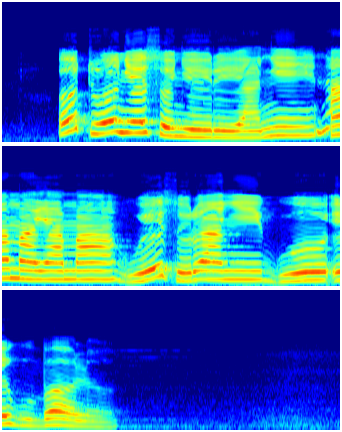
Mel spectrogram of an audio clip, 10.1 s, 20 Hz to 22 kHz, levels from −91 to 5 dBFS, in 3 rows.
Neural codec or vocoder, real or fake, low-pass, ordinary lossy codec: none; real; 9.9 kHz; none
